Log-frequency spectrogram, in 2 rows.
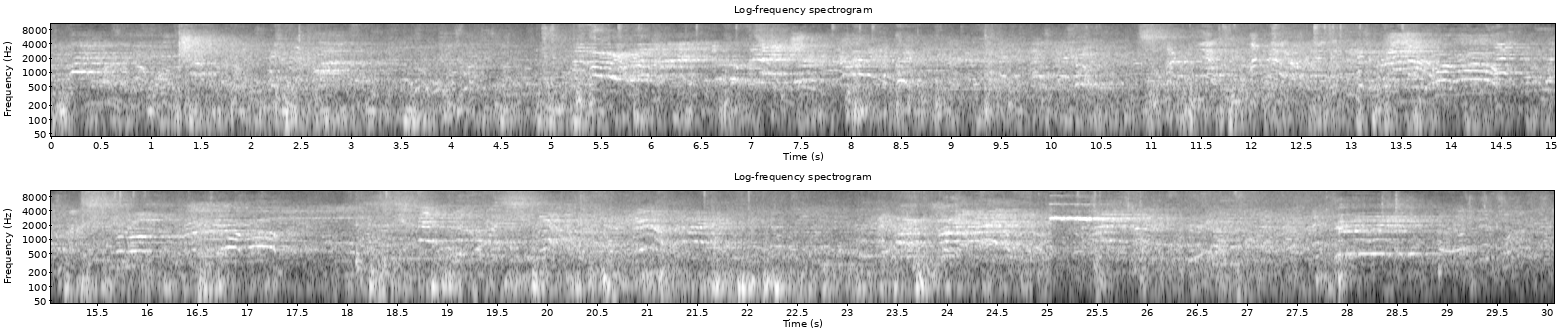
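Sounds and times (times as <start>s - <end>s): overlapping voices talking: 0.0s - 30.0s.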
